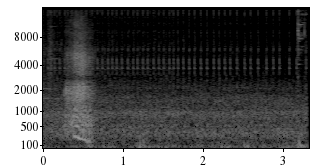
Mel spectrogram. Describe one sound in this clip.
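A prize reel ticks rapidly as it spins.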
